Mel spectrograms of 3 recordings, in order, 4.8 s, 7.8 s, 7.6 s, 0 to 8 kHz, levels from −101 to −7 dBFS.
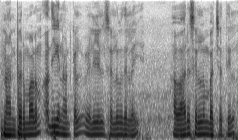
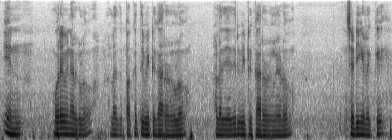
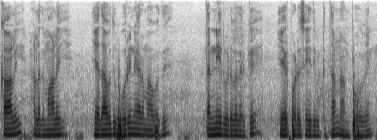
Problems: none marked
